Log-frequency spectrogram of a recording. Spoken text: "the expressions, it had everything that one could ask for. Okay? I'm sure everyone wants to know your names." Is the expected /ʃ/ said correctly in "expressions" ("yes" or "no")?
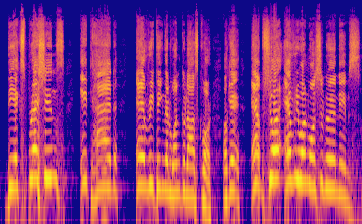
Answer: yes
